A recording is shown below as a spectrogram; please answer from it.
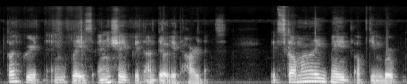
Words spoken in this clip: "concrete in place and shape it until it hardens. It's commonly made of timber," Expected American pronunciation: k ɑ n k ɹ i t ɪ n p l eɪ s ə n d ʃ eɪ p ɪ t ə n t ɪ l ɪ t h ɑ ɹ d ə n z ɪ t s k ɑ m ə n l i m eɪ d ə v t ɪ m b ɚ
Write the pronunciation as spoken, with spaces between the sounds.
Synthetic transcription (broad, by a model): k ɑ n k ɹ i t ɪ n p l eɪ s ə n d ʃ eɪ p ɪ t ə n t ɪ l ɪ t h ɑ ɹ d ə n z ɪ t s k ɑ m ə n l i m eɪ d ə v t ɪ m b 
